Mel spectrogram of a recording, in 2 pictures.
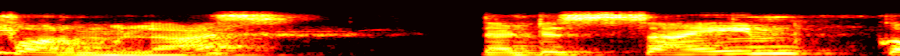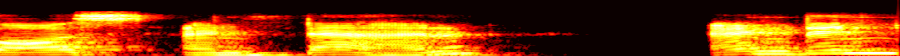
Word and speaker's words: sine: Sine theta, sine of theta, short form is sine theta. Sin theta, people say, but it's sine. You pronounce it as sine only.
